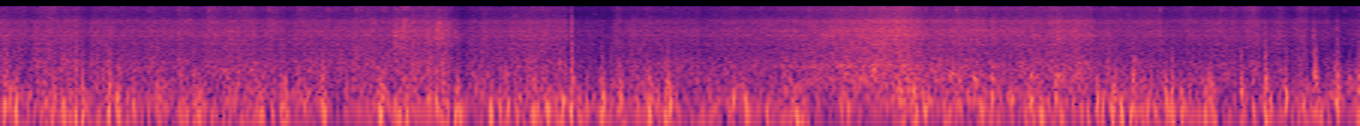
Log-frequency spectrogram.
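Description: Express passenger train running between stations: the steady noise of the moving coach, with wind buffeting the microphone.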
